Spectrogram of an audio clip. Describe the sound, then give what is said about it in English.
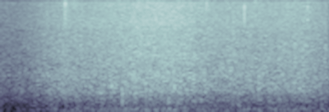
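Steady morning rain falls in a dense, even hiss, a wash of fine patter that swells in and holds at a constant level throughout, with no voices. “It's raining again.”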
